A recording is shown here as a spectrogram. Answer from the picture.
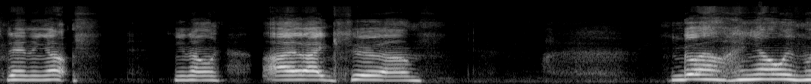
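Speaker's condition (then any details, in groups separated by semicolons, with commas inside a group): Cerebral palsy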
